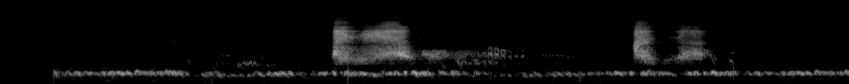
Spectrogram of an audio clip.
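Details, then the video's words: Black grouse cocks at a spring lek in Kuusamo, Finland: a steady, low, dove-like bubbling rookoo runs throughout, broken twice by loud, harsh hissing sneezes. "BLACK GROUSE lek"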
